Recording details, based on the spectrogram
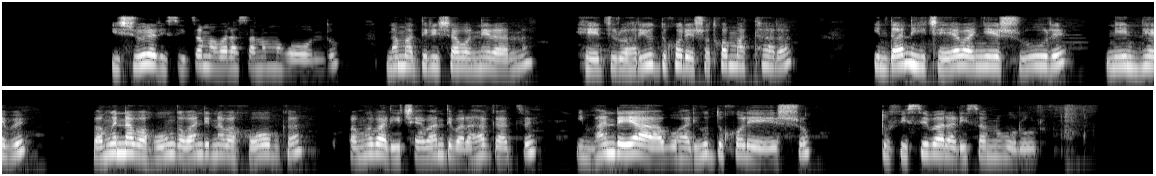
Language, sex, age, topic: Rundi, female, 25-35, education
